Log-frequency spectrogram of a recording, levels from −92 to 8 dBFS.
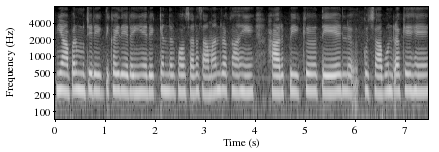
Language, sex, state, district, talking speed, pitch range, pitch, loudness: Hindi, female, Chhattisgarh, Raigarh, 185 wpm, 225-240 Hz, 235 Hz, -16 LUFS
